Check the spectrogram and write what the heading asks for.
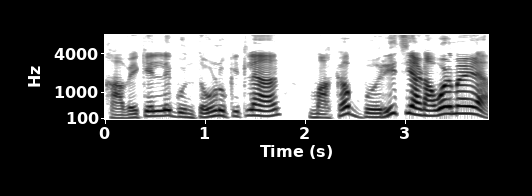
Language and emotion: Goan Konkani, happy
